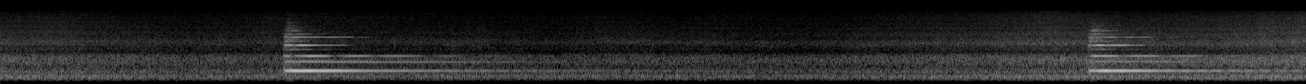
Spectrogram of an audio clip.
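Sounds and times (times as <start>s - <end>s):
church funeral bells ringing: 2.8s - 5.8s, 10.9s - 12.9s.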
